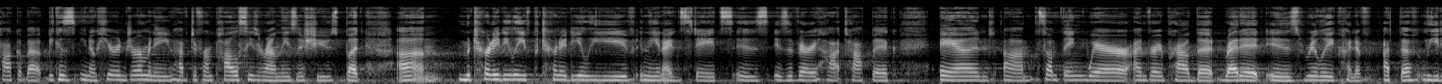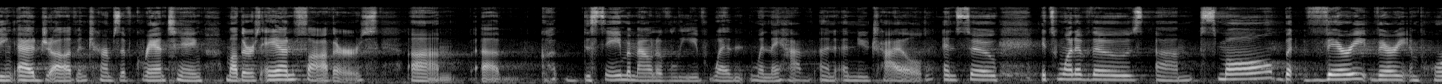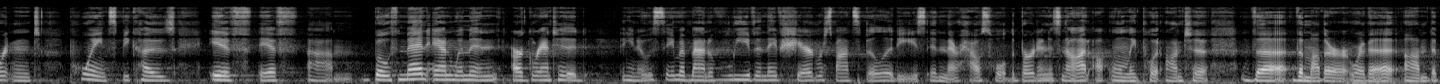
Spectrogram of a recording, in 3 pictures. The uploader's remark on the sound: Recorded live at The European Communications Summit in Berlin.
